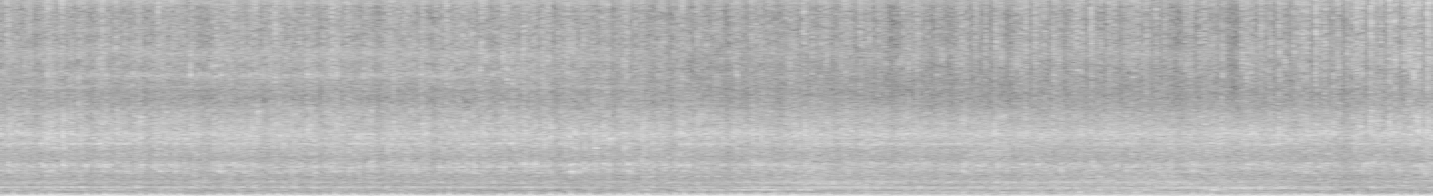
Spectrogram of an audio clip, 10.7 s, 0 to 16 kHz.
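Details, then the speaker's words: 1964 GMC "Crustine": rough, loping V8 idle that loads up easily; owner suspects the big Carter fuel pump is pushing too much fuel pressure into the carburetor and plans to add a fuel pressure regulator. "this big old carter pump is just shoving away too much fuel into that carburetor and it is not too happy so it tends to load up a little pretty easily and i think it's just from the amount of fuel pressure"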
